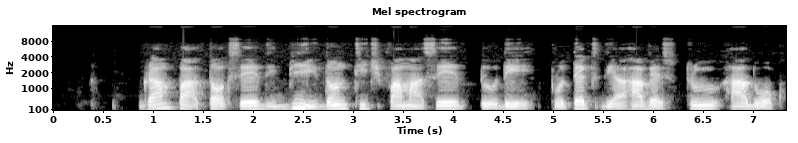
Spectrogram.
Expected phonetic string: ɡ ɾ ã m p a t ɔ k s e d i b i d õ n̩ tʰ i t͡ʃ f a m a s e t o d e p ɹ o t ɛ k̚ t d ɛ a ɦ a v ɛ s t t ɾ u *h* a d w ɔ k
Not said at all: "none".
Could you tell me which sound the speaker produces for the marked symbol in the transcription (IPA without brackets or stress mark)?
h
